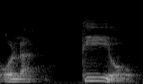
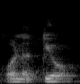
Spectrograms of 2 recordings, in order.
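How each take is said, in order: First: "tío" in "hola tío" as TÍ-o; hiatus in tío. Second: "tío" in "hola tío" run together as TYÓ; diphthong mispronunciation. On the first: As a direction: pause after hola, then a long stressed í in "tío". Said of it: "digo hola tío". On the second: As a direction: say hola tyó in one beat. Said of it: "no digo". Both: Shown as a demonstration.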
